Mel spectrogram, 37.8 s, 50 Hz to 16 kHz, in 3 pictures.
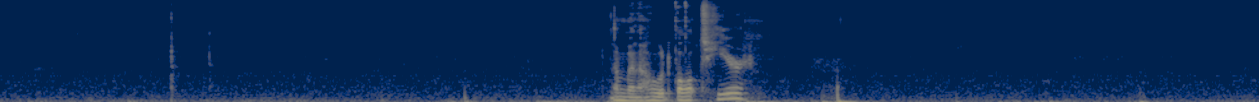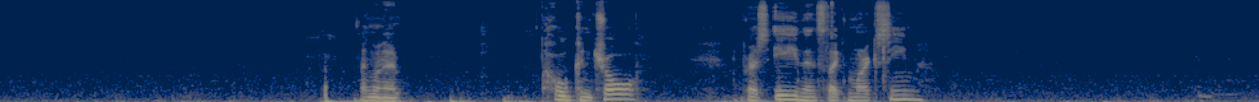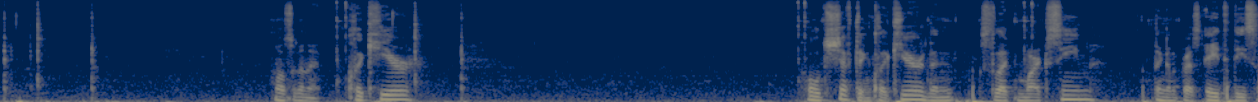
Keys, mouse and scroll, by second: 1.8 middle click, 6.8 alt+click, 20.0 ctrl+e, 20.8 click, 21.4 middle click, 25.2 middle click, 25.6 shift+middle click, 26.4 scroll up 1, 28.6 click, 28.7 click, 29.3 shift+middle click, 33.2 shift+click, 34.7 ctrl+e, 35.5 click, 37.2 a.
